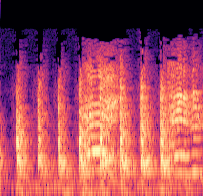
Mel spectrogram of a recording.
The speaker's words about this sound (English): Mrs. Peel looked down at the floor. There was a pause. And then, the sound of Steed's umbrella banging beneath.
